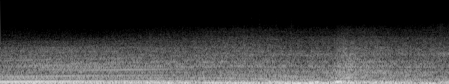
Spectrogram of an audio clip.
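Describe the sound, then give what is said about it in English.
A car engine drones steadily, a low rumbling hum with a faint rising pitch as the car speeds up along a street past dark shop fronts, with no voices. “Dark shop fronts whiz past as he speeds up.”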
